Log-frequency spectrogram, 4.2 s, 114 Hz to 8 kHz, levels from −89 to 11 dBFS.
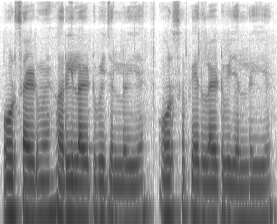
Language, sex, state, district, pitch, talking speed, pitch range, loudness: Hindi, male, Uttar Pradesh, Saharanpur, 125 Hz, 230 wpm, 120-130 Hz, -18 LUFS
